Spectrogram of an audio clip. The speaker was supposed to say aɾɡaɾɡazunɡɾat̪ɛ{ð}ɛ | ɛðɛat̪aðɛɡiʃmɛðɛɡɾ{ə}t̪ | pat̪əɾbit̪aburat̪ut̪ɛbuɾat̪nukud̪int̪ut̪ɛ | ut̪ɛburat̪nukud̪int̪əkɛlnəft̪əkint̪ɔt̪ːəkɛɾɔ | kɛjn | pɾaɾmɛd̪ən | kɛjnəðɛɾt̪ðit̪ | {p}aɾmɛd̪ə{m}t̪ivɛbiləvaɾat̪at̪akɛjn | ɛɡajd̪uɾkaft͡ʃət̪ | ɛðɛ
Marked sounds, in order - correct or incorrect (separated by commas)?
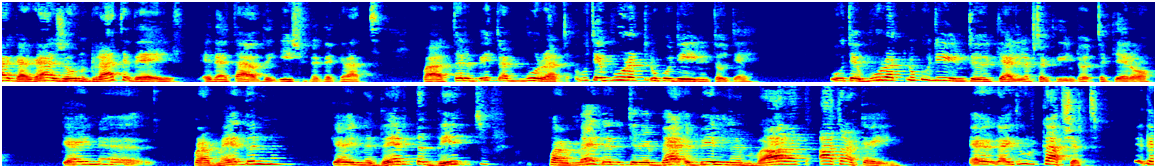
correct, incorrect, correct, incorrect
